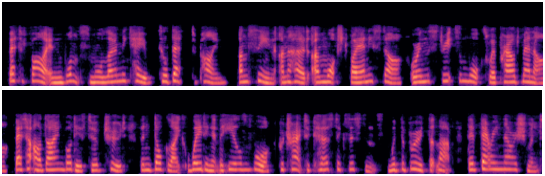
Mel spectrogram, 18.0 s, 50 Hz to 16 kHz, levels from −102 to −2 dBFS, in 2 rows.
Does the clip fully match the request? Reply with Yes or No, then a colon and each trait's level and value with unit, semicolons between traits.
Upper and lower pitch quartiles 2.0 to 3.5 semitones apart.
Yes: average, 3.0 semitones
